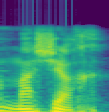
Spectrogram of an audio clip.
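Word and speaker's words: מָשִׁיחַ: Y en hebreo se le dice Mesías y se pronuncia Mashiach. No importa cómo se pronuncia.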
